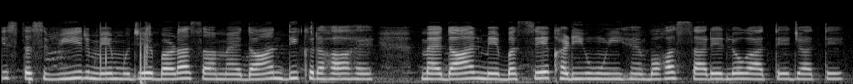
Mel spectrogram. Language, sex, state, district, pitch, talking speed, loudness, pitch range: Hindi, male, Uttar Pradesh, Lucknow, 255 Hz, 150 wpm, -18 LUFS, 250-270 Hz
